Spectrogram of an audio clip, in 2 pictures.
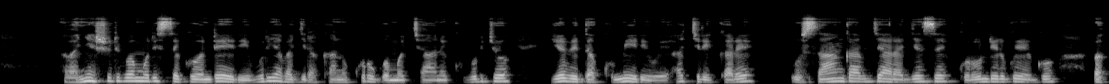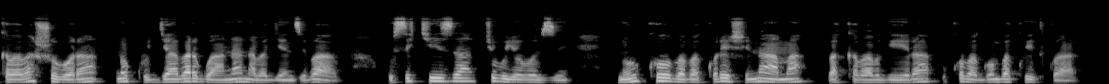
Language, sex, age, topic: Kinyarwanda, male, 36-49, education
